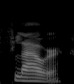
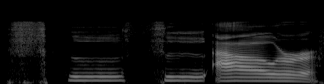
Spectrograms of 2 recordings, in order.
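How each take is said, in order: First: Said in the usual way. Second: "F, l, flower" slowly blended from single sounds; sounded out. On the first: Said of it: "I decoded it". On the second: Shown as a demonstration. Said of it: "We're gonna try that s-, common sound".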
